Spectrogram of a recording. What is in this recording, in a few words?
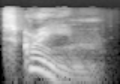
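"scream", British English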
